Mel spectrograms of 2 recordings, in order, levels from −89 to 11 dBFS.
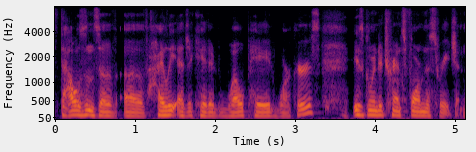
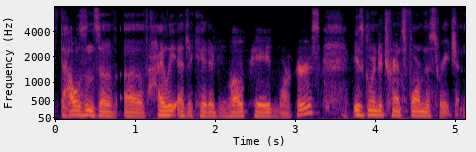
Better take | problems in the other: first | noise reduction (neural mask model Resemble Enhance denoiser)

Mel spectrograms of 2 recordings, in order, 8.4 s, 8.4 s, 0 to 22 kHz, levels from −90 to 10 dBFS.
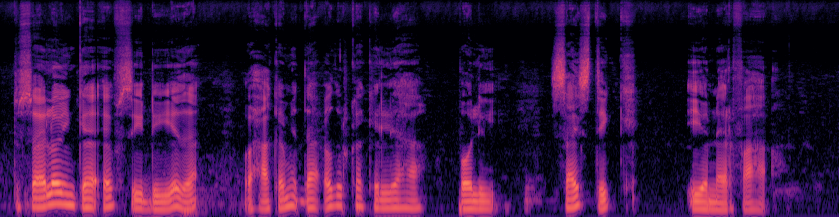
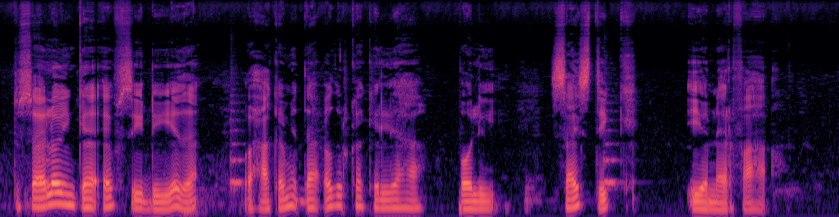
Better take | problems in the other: first | background sound (Bowed string instrument); 16 dB below the speech

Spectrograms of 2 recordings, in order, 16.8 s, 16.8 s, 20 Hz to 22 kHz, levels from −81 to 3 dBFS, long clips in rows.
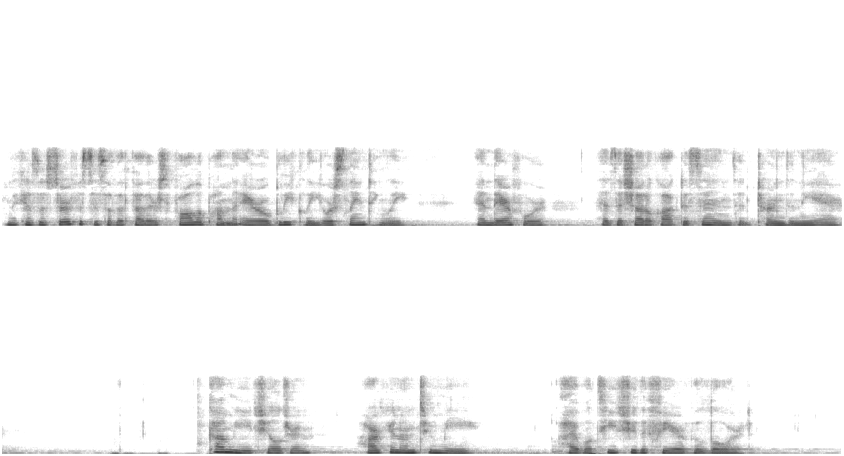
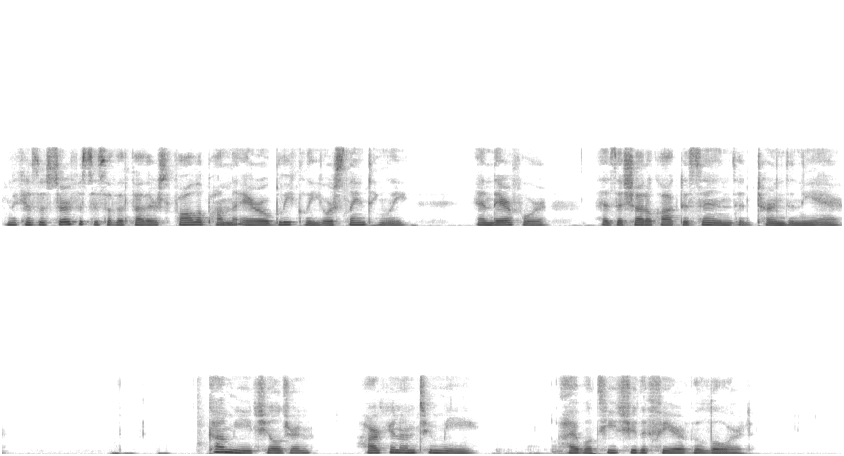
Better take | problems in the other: second | room echo; dies away in 0.6 s

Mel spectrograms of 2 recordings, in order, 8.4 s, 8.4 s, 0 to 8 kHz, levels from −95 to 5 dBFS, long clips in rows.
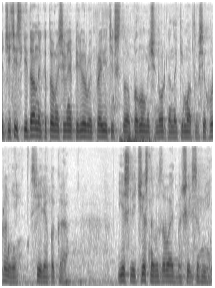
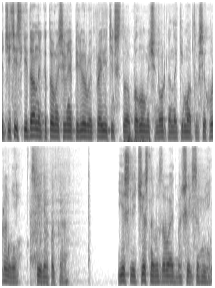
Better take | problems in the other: first | noise reduction (neural mask model RNNoise)

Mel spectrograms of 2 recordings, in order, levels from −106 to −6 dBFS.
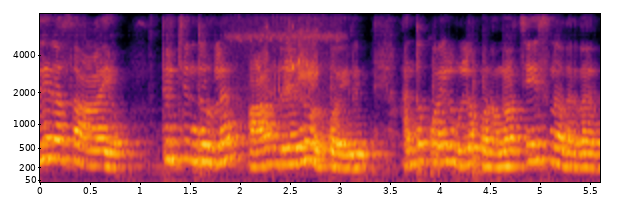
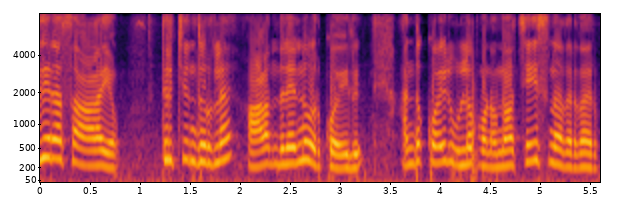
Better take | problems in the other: second | background sound (Bird); 19 dB below the speech // room echo; dies away in 0.7 s

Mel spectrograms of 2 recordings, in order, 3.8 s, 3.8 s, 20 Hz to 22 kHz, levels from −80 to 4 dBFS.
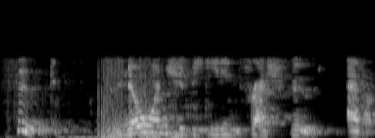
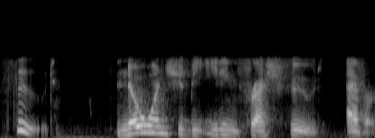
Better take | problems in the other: second | noise reduction (classical method WPE with log-MMSE)

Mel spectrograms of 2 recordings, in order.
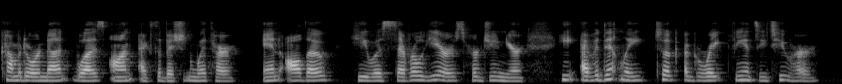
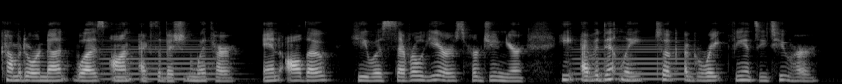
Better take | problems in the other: first | background sound (Bowed string instrument); 12 dB below the speech

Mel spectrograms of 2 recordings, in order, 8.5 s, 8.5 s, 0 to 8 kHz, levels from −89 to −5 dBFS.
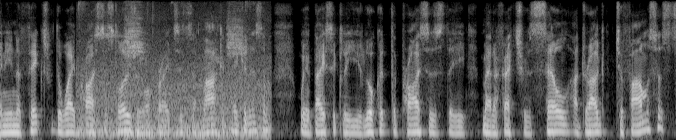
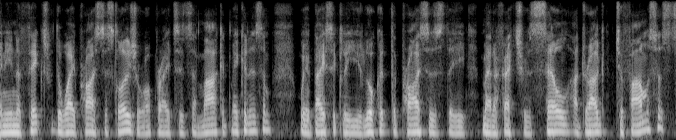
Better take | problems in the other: second | background sound (Bird); 5 dB below the speech

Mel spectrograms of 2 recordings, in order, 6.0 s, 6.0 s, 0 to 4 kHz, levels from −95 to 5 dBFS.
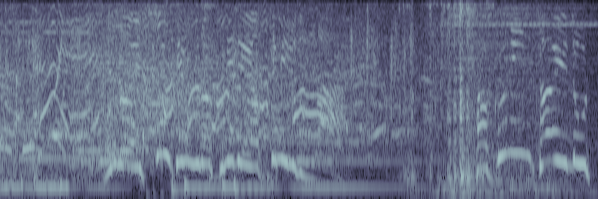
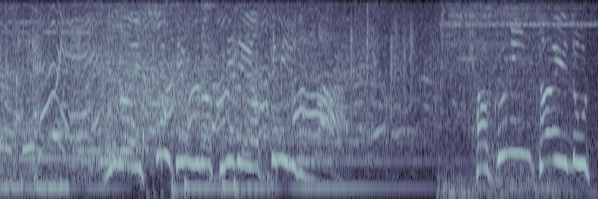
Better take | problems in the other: second | background sound (Cutlery, silverware); 10 dB below the speech

